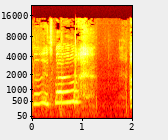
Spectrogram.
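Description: A girl singing a few short wordless notes in the first second or so, some of them held steady, then falling quiet.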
